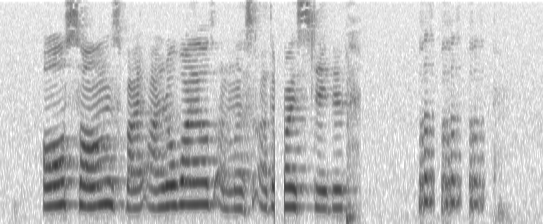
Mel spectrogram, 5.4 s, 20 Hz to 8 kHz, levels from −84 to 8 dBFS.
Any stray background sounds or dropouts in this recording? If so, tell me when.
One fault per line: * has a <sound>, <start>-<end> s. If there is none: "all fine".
* has a dropout, 2.7-2.8 s
* has a laugh, 4.2-4.9 s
